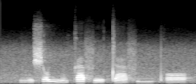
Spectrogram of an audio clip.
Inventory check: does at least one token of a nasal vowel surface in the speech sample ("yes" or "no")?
yes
